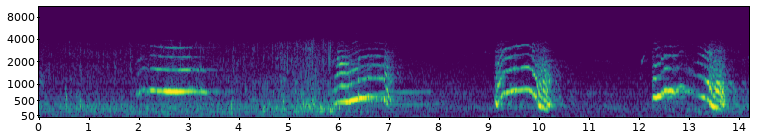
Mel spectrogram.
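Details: Whale song beginning with a level, flat-pitched whistle, followed by three strident arching calls that rise and then drop steeply, separated by quieter gaps of a few seconds.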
